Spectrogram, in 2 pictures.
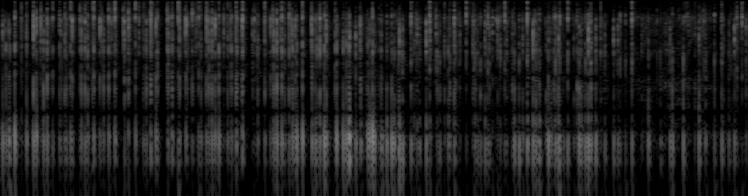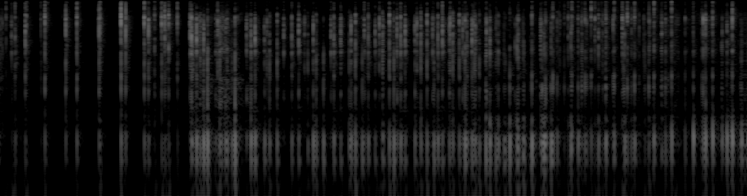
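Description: Long nails tap rapidly and continuously on the cover of a green cloth-covered hardcover book lying flat, making dense, dry, muted clicks with a dull low-mid body and almost no ring. The tapping thins to a few scattered taps around the middle before resuming its steady flurry.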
